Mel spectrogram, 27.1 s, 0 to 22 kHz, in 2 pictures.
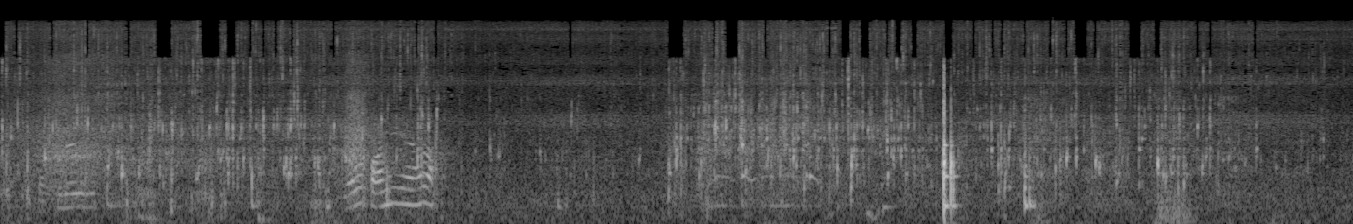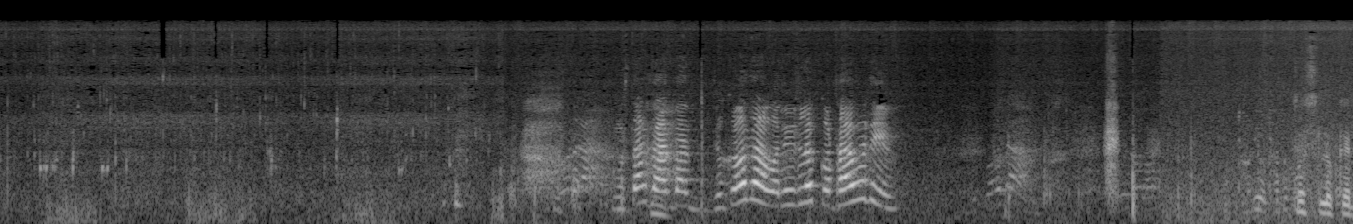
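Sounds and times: water trickling into bottle: 0.0s - 18.8s.

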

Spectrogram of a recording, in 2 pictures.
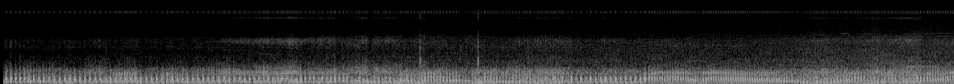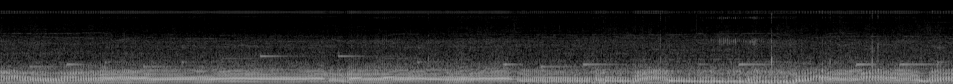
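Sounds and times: dirt bike engine revving: 0.1s - 19.0s
sharp ticks: 15.6s - 19.0s.

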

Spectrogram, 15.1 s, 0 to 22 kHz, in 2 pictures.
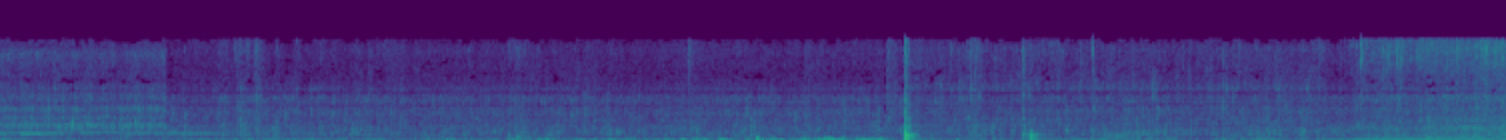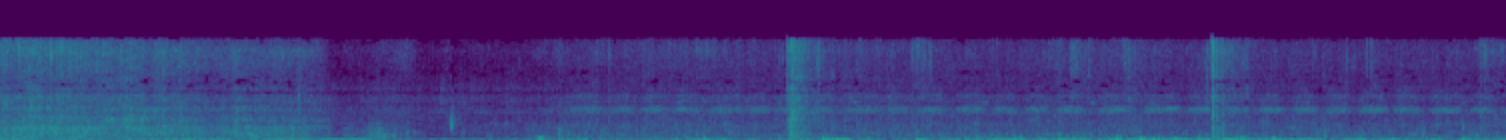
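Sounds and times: steady hissing noise: 0.0s - 15.0s
firewood logs knocking together: 4.4s - 5.3s.

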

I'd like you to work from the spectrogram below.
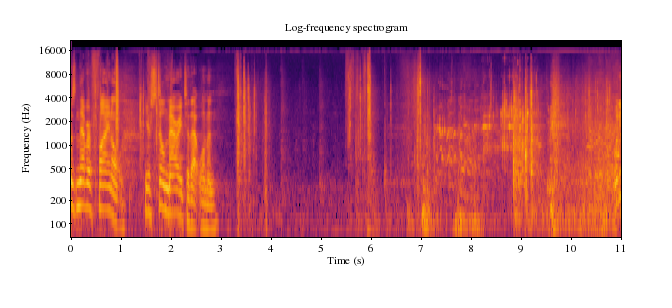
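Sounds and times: studio audience laughter: 7.3s - 8.4s, 10.1s - 11.0s.

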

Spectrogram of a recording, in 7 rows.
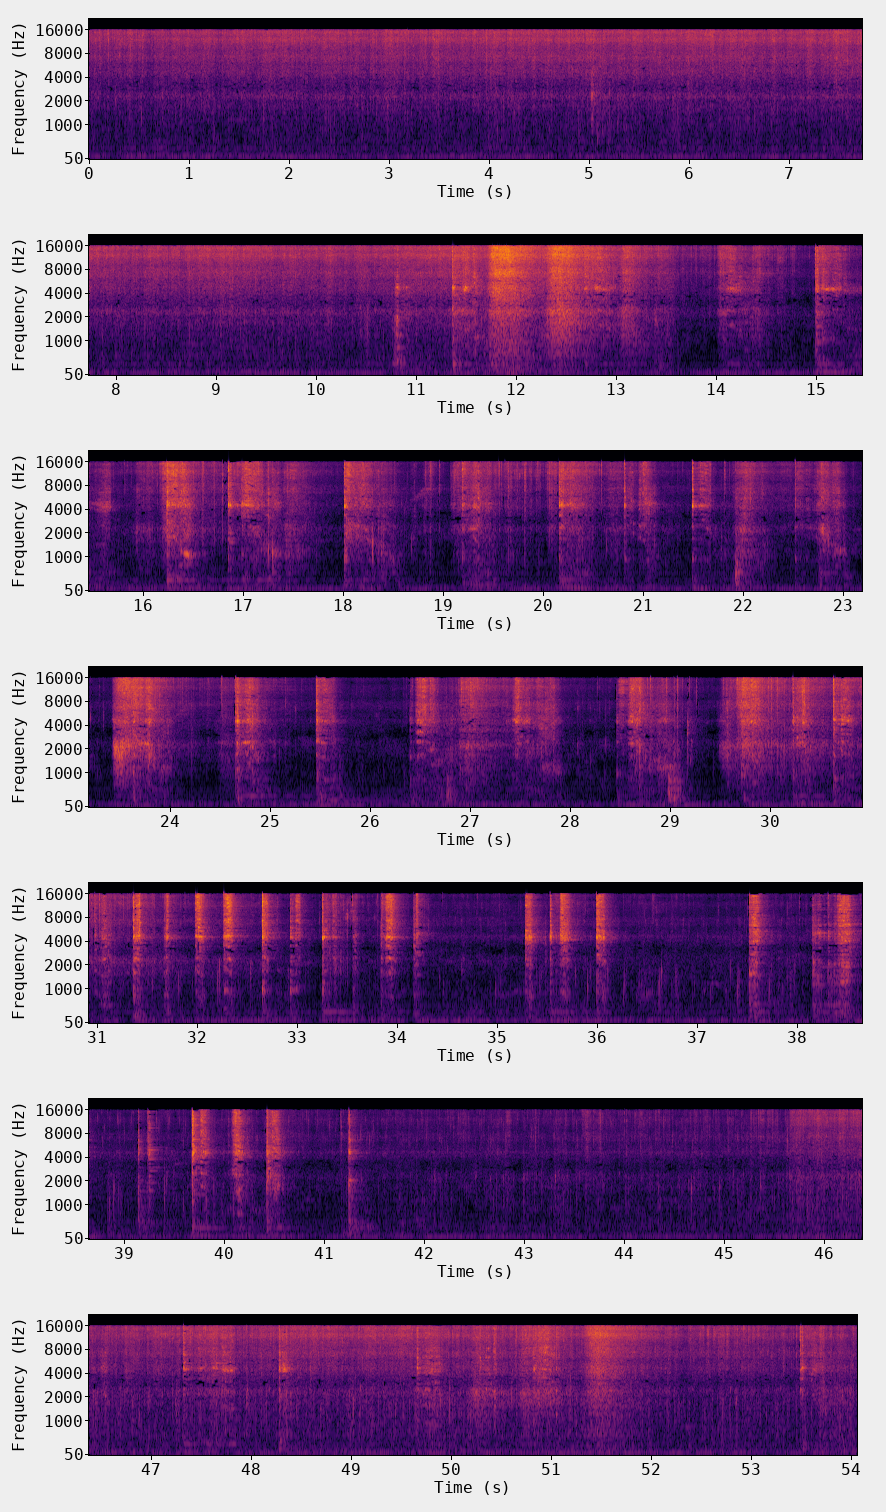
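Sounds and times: food sizzling: 0.0s - 54.0s
sauce bubbling: 0.0s - 54.0s
metal spatula scraping wok: 10.6s - 34.4s, 35.3s - 36.2s, 37.5s - 41.4s, 46.4s - 48.8s, 49.4s - 52.0s, 53.5s - 54.0s.

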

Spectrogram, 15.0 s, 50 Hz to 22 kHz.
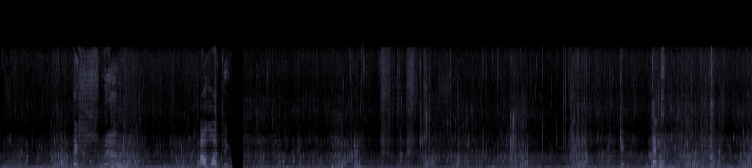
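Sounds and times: faint water sounds: 0.0s - 15.0s
low steady hum: 0.0s - 15.0s.

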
